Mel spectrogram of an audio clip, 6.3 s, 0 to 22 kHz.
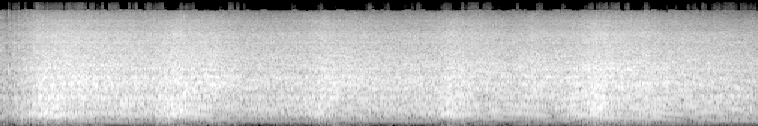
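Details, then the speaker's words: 2001 Hyundai Santa Fe GLS 2WD: five clean throttle blips, pitch rising and falling smoothly, no lifter, valvetrain or high-rev knocks; a rattling elsewhere noted, timing belt and pulley may be needed within 10-12,000 miles. "all right now you do not need to be a mechanic or a genius to know that sounds fantastic there is no uh lifter noise no valve train noise there's no knocks no High Rev knocks nothing"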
